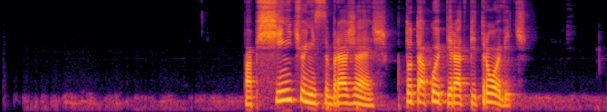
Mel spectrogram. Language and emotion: Russian, angry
